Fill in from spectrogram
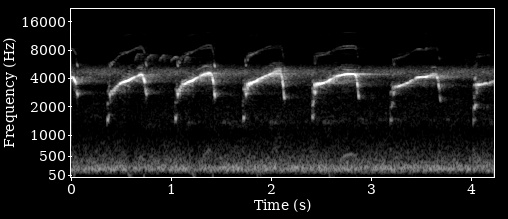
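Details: Bald eagle fledgling from the 2020 Decorah nest returning in the morning to beg for a meal; six piercing upslurred squees, each dropping abruptly at its end, repeated roughly every 0.7 seconds over electrical hum.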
